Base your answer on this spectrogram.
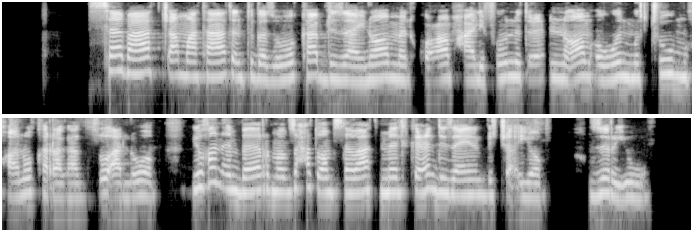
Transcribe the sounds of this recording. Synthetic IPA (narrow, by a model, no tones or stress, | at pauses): sɐβat̪̚t͡ʃʼamːat̪ʰat̪ɨnt̪ʰɨɡɐzʔukʰaβd̪izajno̞mːɐlkʰɨʕo̞mħalifunɨt̪ʼɨʕɨnːɨʔo̞mʔɨwːʊnmɨt͡ʃːumuxanukʰɐrːɐɡaɡɨt͡sʼualːɐwomjuxɐnɨmbɐɾmɐβzaħat̪ʰʔomsɐβat̪mɐlkʰɨʕɨnd̪izajnɨnbɨt͡ʃːa̰ʔɨjːo̞m | zɨɾiʔu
